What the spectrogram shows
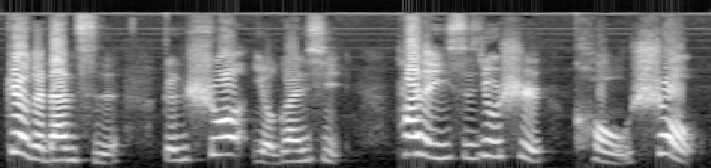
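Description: A woman's voice: high voice, big pitch swings, measured pace. A woman teaching English vocabulary in a scripted lesson, spelling words letter by letter and reading example sentences aloud.

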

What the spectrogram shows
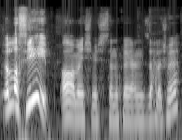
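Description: A man's voice: fairly high pitch, steady tone, racing. A young Egyptian man hosting a horror game playthrough, rambling and joking nervously. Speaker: gaming host.

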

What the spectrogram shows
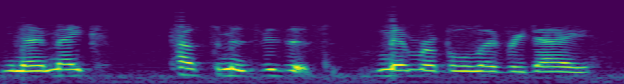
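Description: A woman's voice: on the low side, fairly even intonation, fast. A woman speaking by telephone in a radio interview, polite and hesitant with many fillers. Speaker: sports club representative. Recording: muffled phone line.

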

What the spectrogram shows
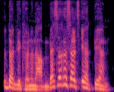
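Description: Brief: timid, simple man pleading in broken speech, pitched high and husky. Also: huge pitch swings, a little fast. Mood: eager plain. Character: frightened hungry grown man, pleading and simple. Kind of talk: audiobook character voice.

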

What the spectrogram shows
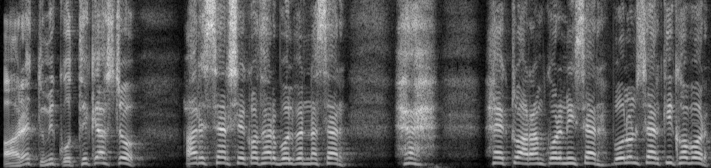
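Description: A man's voice: extremely high pitch, fast talker. A man voicing a lazy, gum-chewing young male gangster in a game video. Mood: laid-back.

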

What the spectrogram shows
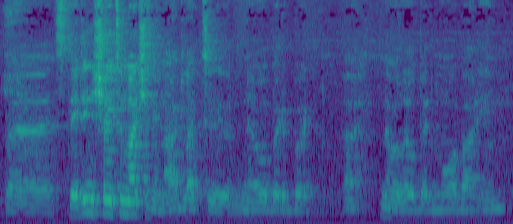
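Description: A man co-hosting a casual movie news chat, easygoing and quick to chuckle, mostly giving short replies. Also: mid-range voice, a little hiss or hum. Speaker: co-host. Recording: echoey room, distant mic.

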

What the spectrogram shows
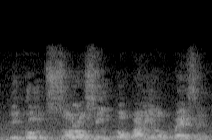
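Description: This youth-service sermon comes from a young Puerto Rican evangelist at the pulpit of a small sanctuary, gripping a handheld mic. His voice sits high and moves at normal speed, marked by a Puerto Rican Spanish accent, as his exhortation mounts to loud, emphatic peaks. It is shot from a distant camera, leaving echo and noise.

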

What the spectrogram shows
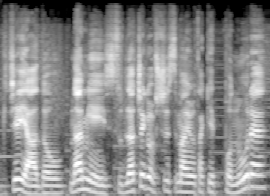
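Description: An excitable young man gives casual, joking reaction commentary, tossing off quick asides. His voice sits a little higher than most men's, with faint music playing underneath. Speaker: YouTuber reacting to animations.

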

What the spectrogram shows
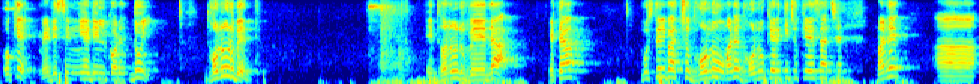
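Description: A man's voice: high-pitched, pushed and bright, a little hiss or hum, rough recording. A young man with a Bengali accent teaching a live online exam-prep class, chatty and mixing in English terms while answering viewers' questions.

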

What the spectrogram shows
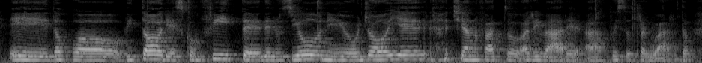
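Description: Low, mellow-voiced woman in a video message. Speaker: company president. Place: indoor office or room. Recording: echoey room, faint background noise.

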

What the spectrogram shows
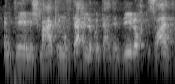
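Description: An actor with an Egyptian accent playing a flustered middle-aged doctor in a stage comedy, rushed and exasperated. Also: male voice, mid-range voice, fairly even intonation, roomy sound, background noise, natural voice. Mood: hurried. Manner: rushed, exasperated, then pleading.

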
